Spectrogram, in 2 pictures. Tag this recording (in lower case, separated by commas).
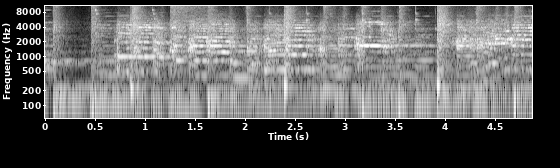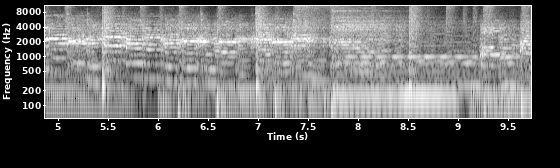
rock music, musical instrument, guitar, music, percussion, psychedelic rock, drum kit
